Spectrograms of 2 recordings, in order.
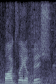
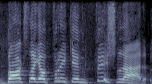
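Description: First: Said in the usual way. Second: Louder, slower, stretching each word; emphatic slow yell. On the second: Real, not acted. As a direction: drag out the line with a big yell. Repeats own line, louder second time.

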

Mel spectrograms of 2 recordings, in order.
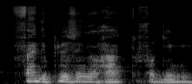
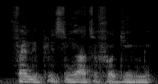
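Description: First: Quiet plea. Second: Much softer, pleading; hushed and pleading; begged quietly to Vera; soft plea. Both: Real, not acted.

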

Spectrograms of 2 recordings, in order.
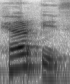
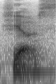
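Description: First: Said in the usual way. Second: "here's" as one syllable; contracted form. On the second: Shown as a demonstration. Teacher models the short form, "here's" in one syllable. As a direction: join it up into a single "here's". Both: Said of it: "কি হবে?".

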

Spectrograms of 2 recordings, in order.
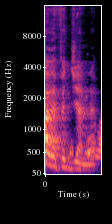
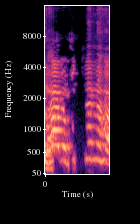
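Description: First: Said in the usual way. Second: هذا في الجنة thrown out higher, louder and fast; emphatic claim. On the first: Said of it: "تقول هذا في الجنة". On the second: Shown as a demonstration. Cleric mimics opponent's verdict loudly, then restates it plainly. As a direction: rattle off هذا في الجنة with heat.

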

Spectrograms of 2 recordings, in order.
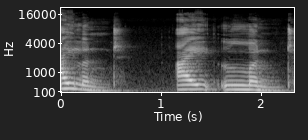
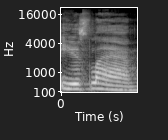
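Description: First: "island" as eye-lund, silent S; correct pronunciation. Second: "Eastland" for island, with an ee and a sounded S; wrong pronunciation. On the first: Teacher modelling the word for learners, correct "island" as eye-lund. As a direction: say "island" carefully, weak second syllable lund. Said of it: "ออกเสียงข้างหลังเป็นเลิ่น". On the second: Teacher warning learners off a misreading, wrong pronunciation "Eastland". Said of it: "ไม่ใช่ Eastland นะจ๊ะ". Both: Shown as a demonstration.

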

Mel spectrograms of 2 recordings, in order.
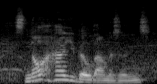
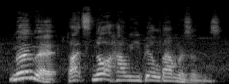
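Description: First: Said in the usual way. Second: Loud, high, teasing tell-off; mock scolding. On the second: Streamer teasing a chatter about team building. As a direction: scold them in jest.

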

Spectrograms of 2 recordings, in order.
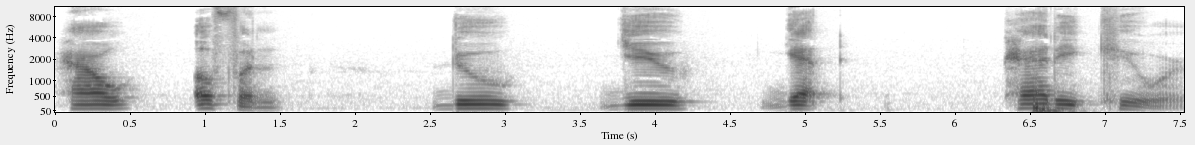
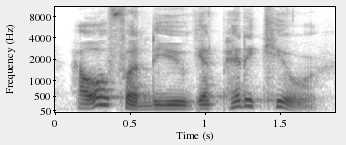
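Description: First: "How often do you get pedicure" with a pause after each word; slow teaching model of "pedicure" sentence. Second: Said in the usual way. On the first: Shown as a demonstration. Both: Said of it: "Nguyên câu này đọc lại là".

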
